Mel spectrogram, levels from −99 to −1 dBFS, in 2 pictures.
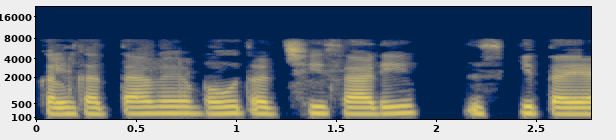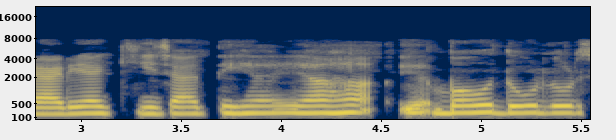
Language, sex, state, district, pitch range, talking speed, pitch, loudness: Hindi, female, Bihar, Muzaffarpur, 190-215 Hz, 160 wpm, 200 Hz, -16 LUFS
